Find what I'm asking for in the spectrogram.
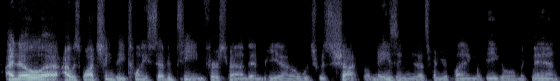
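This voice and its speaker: Husky low-voiced podcast host. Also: male voice, level tone, normal speed, mellow, dry recording. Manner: rambling, self-correcting questions. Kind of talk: casual interview.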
